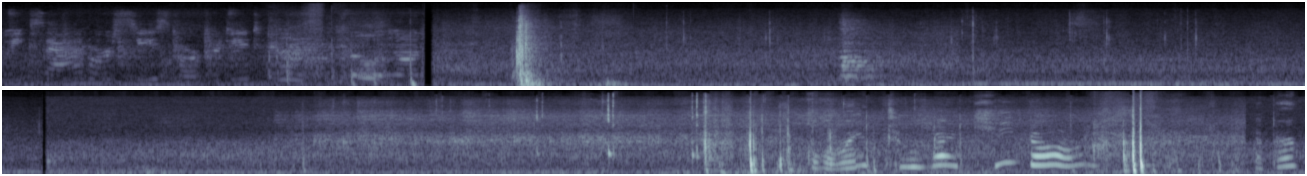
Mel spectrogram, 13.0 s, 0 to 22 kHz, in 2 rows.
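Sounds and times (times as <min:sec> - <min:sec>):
low car hum: 0:00.0 - 0:13.0
loud thump: 0:02.0 - 0:03.2
car horn toot: 0:04.2 - 0:04.5.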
